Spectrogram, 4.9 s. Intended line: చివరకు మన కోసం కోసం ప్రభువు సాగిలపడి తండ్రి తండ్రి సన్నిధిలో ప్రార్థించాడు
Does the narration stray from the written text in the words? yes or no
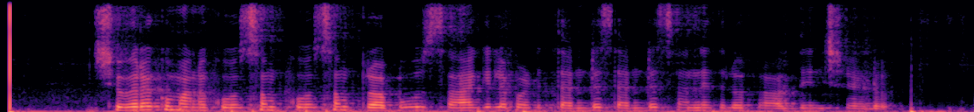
no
